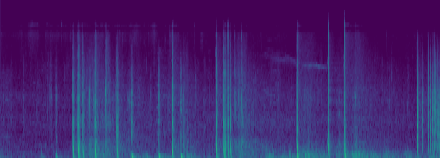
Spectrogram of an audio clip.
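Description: Fireworks display: aerial shells bursting with sharp bangs. A quick run of bangs comes about a second and a half in, then single bangs spaced about a second apart, then another close cluster near the end.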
